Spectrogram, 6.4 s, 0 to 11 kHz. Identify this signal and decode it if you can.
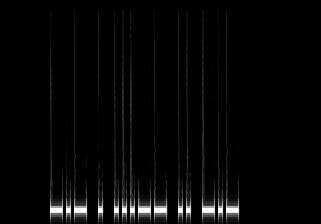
Morse code, heard as a keyed tone, about 15 wpm, 700 Hz. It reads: KE3IK
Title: USA Call Signs - 5 Characters - Repeated 3x - 15wpm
